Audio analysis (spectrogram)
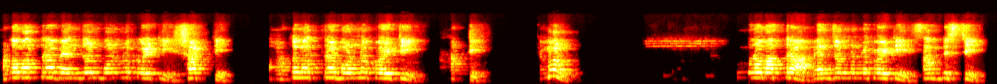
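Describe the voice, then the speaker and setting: The high-voiced man leading this online grammar lecture is unhurried and pauses often, restating each question and answer and checking with his students. Recording quality is lo-fi: dull, roomy, and distant.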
